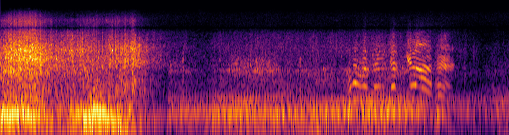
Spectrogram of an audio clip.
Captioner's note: guns firing; Phantom buzzing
